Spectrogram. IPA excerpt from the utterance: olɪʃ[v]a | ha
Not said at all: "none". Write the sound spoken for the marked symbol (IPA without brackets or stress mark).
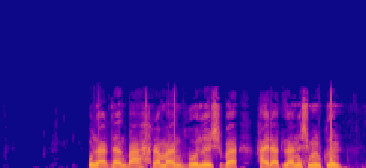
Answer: v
